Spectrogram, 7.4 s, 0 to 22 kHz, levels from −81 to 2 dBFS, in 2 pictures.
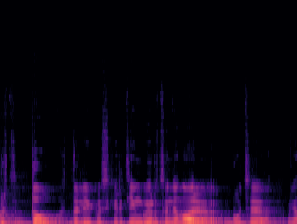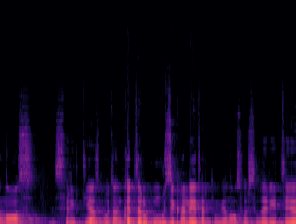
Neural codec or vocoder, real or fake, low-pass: none; real; 19.8 kHz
